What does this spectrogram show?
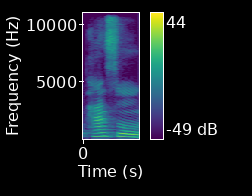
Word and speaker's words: pencil: 그 다음에 다시 또 pencil 났죠? 앞에 했던 것처럼 여기 pen의 강세 있죠? pencil 요 발음 기호랑 요 발음 기호랑 같은 겁니다.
